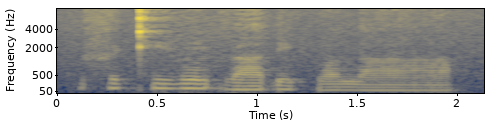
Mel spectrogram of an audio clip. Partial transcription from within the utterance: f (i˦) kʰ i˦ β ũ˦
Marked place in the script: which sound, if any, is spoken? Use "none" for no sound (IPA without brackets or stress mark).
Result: ɪ˦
